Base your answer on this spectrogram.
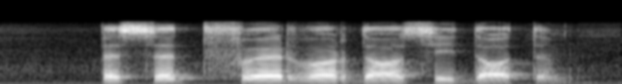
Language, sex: Afrikaans, male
